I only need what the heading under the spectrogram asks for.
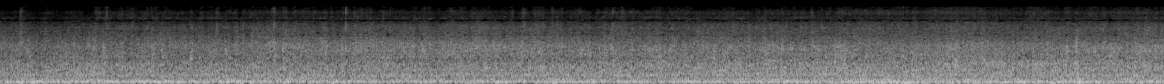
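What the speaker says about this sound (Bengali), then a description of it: "তারপর টয় ট্রেনে আসলাম, আমরা টয় ট্রেন ঘুরলাম।" Dense, continuous roar of a moving toy train ride, a steady rumbling wash of wheel and motion noise heard close up for the whole stretch with no talking.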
